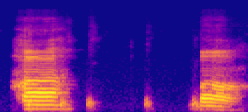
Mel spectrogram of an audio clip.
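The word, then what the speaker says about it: הבל: Habal is H1892 is pronounced ha ball.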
